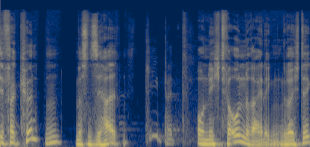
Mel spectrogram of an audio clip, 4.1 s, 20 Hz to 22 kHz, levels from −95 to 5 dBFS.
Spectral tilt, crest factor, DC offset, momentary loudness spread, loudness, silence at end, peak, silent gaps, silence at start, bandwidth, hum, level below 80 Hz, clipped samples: -6 dB/octave; 14 dB; under 0.1%; 19 LU; -21 LUFS; 0 s; -6 dBFS; none; 0 s; 16.5 kHz; none; -42 dBFS; under 0.1%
